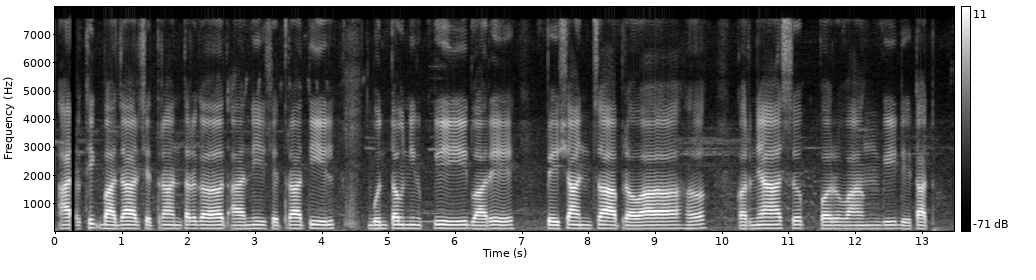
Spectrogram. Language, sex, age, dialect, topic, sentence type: Marathi, male, 25-30, Varhadi, banking, statement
